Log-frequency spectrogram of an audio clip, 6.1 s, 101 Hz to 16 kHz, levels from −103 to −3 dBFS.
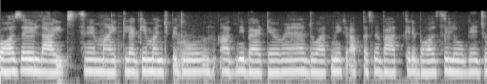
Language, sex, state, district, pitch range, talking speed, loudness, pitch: Hindi, female, Maharashtra, Washim, 210-220 Hz, 245 wpm, -17 LUFS, 215 Hz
